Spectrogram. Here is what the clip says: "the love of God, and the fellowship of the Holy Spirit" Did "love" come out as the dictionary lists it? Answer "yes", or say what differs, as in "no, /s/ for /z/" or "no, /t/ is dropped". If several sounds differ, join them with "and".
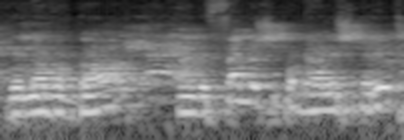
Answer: yes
